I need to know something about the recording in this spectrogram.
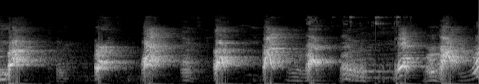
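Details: Two pet dogs, Sadie the Weimaraner and Tony Montana the Chihuahua, in their daily evening howling session: short, wavering, yelping howls rising and falling, about one burst per second, overlapping between the two dogs.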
